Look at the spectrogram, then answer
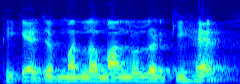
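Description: A man's voice: mid-range voice, little pitch movement, normal speed, highs cut off. A man teaching physics for exam prep, explaining step by step and often repeating key terms and checking in with "theek hai".

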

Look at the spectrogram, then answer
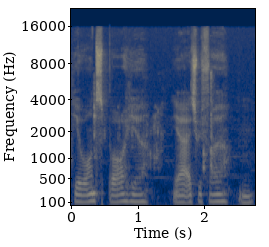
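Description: A man's voice: on the low side, little pitch movement, measured pace, heavy background noise. A man hosting, chatting casually with friends on a call while watching a competitive match.

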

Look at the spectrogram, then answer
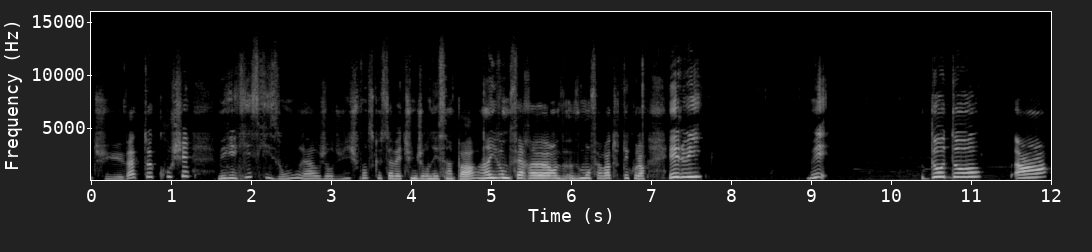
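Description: A woman's voice: high voice, no room sound. A woman commenting casually on a life-simulation game, chatty and teasing as she scolds the game characters. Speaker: gaming YouTuber. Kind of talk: casual let's-play commentary.

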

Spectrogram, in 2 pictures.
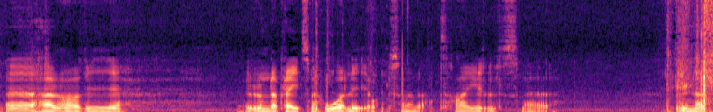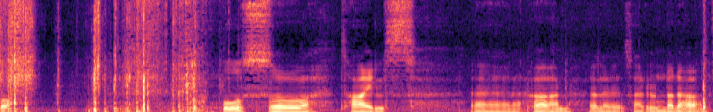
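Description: Low male voice, unhurried, hobbyist showing his collection; noisy home-recorded sound. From Sweden. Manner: relaxed, listing parts with many fillers. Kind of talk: casual room-tour narration. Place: home workshop room, dim lighting.

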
